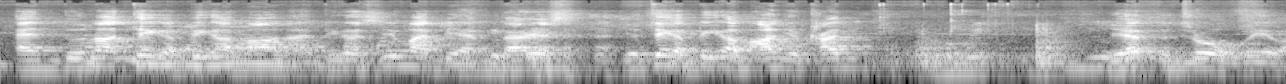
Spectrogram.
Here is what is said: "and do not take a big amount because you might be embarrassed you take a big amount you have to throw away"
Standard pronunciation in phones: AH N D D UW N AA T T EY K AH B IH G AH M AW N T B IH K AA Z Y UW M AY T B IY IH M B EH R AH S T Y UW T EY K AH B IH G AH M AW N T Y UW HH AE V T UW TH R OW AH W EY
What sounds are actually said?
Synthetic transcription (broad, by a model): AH N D D UW N AA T T EY K AH B IH G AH M AW N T B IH K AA S Y UW M AY T B IY IH M B EH R AH S T Y UW T EY K AH B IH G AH M AW N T Y UW HH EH F T UW T R OW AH W EY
